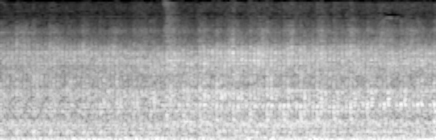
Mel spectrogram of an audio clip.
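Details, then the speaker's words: Isuzu Panther Touring (newer year) diesel before repair: rough, limping idle, engine louder with a loose tak-tak tapping about three times a second over the clatter, engine shaking; oil dipstick cap also smoking (blow-by); rough idle with tapping. "Ini yang sebelum diperbaiki adalah seperti ini. Suara mesinnya agak kencang dan suara tak-tak, tok-tok."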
